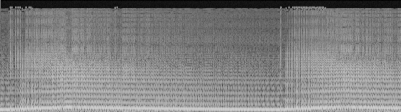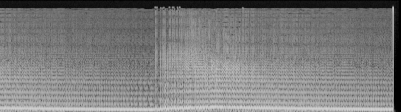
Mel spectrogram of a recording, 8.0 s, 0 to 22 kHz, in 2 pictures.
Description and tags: quantum radio snap012
Experimental QM synthesis resulting sound.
